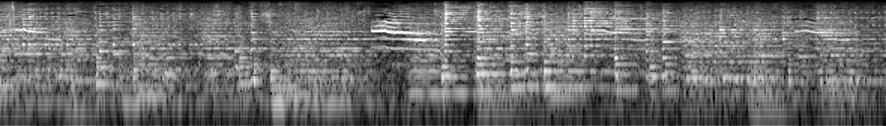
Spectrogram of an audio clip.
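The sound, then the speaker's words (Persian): A cat meows over and over in wavering, drawn-out cries that run continuously above a dense, steady background for about twelve seconds. “گربه زل خیره ای فروخ خانم جون, قربونت یه تیکه استخون بده بهش بره گم شه.”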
